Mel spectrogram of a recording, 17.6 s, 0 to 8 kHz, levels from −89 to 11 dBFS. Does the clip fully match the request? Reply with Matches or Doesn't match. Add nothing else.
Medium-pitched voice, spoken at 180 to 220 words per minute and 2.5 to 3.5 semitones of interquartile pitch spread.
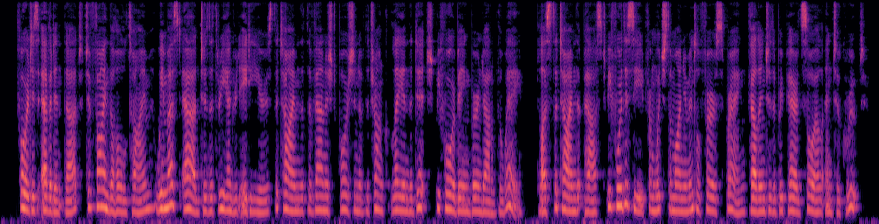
Matches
